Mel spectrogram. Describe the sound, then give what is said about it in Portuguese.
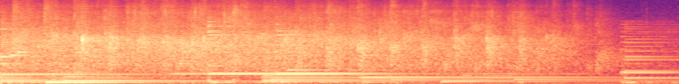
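A church audience applauds the Lord steadily for several seconds, a dense wash of clapping over sustained keyboard or organ chords that shift underneath, fading slightly before a new chord swells at the end. “Então aí, dá um aplauso ao Senhor aí.”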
